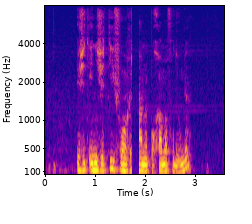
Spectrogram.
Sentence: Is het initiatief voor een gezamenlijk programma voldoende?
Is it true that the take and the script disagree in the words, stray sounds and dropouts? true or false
true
